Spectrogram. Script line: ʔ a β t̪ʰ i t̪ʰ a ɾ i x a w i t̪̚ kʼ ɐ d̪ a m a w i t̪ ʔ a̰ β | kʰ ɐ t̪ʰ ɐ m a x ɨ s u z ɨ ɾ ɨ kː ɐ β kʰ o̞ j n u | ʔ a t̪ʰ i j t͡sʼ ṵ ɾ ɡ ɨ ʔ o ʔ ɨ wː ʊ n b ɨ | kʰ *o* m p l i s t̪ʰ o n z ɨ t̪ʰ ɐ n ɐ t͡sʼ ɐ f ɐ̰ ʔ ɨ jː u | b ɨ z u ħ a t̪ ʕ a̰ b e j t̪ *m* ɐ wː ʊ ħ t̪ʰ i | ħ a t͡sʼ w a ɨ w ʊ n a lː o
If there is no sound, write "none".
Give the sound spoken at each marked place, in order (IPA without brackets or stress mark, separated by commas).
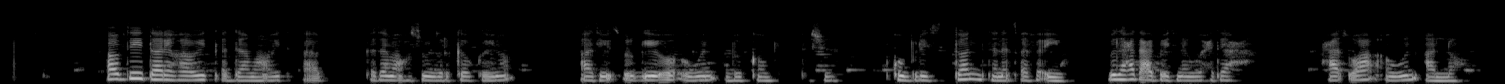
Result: o, n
